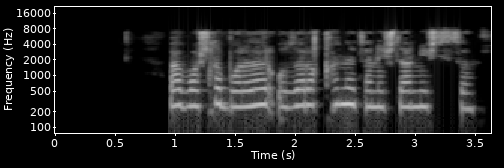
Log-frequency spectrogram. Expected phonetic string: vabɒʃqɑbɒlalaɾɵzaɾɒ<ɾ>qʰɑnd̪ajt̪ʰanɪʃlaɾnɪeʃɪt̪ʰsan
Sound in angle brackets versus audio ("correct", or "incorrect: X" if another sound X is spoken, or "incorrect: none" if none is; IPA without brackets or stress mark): incorrect: none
